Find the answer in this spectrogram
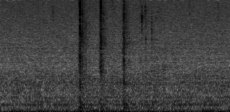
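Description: Low steady room hum, with a few faint, short ticks a little under a second in.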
